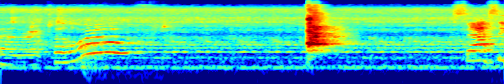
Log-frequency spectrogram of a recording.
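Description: A dog lets out a single sharp bark near the middle, loud and close, with a short yip-like sound earlier and another brief bark near the end over a steady indoor hum and music.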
